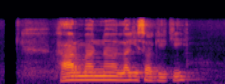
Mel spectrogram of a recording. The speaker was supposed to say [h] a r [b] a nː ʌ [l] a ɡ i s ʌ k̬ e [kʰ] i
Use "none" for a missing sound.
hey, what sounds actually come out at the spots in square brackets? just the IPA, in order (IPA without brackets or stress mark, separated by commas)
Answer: h, m, l, k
